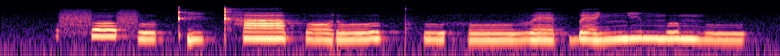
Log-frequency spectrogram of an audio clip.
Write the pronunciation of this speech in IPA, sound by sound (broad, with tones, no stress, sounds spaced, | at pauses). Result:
f ɔ˦ f ʊ˨ kʼ i˨ kʰ aː˦ p ɔ˨ ɾ oː˨˦ kʰ u˨ h oː˨ β ɛ˨ ɓ ɛ˨ ɲ i˦ m ʊ˦ m u˨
